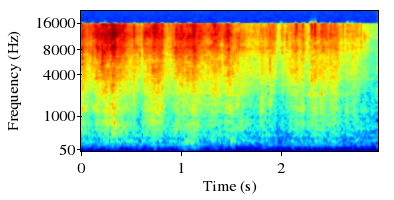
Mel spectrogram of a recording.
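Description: Plastic sachet crinkling and crackling as it is torn open by hand, a close, continuous rustle with sharp bursts throughout.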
